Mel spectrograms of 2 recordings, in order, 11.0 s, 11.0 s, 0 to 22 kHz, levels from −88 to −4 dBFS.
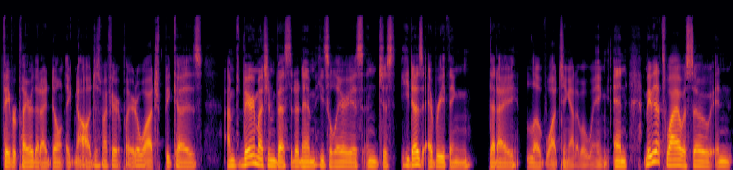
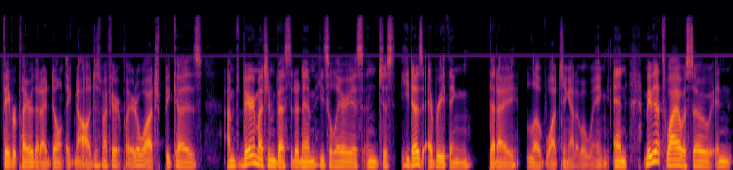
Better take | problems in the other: first | high-pitched whine; faint; throughout; 5.5 kHz, 35 dB below the speech

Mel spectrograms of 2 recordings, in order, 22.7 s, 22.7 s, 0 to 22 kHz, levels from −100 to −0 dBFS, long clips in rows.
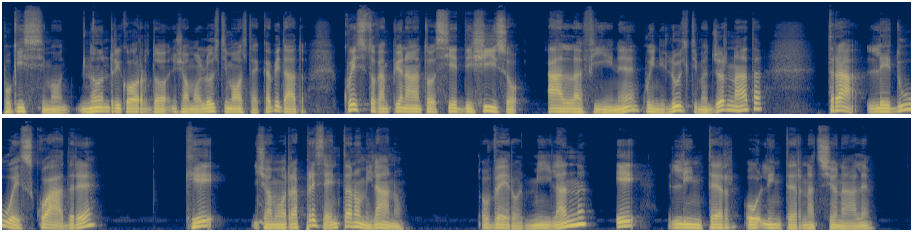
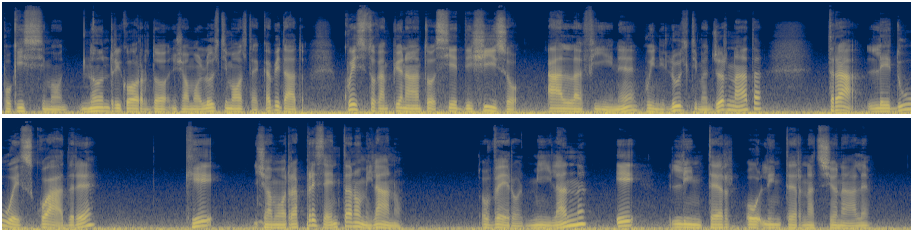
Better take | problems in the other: first | low rumble; faint; throughout; 20 dB below the speech

